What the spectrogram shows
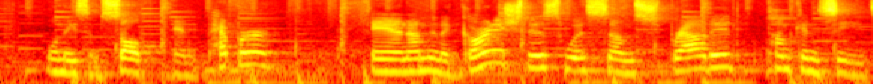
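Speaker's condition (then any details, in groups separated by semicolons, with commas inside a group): No condition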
